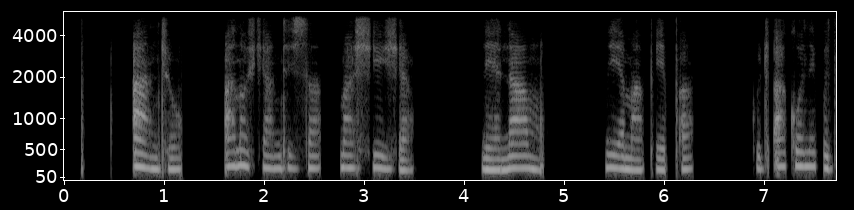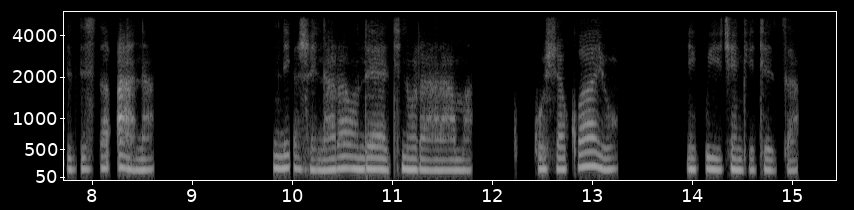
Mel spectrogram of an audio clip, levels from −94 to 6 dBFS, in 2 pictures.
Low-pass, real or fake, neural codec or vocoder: 5.4 kHz; fake; codec, 16 kHz in and 24 kHz out, 1 kbps, XY-Tokenizer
